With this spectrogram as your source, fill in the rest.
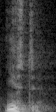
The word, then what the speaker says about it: used to: drive because used to used to but the pronunciation is always used to like the monastery of Houston okay now I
